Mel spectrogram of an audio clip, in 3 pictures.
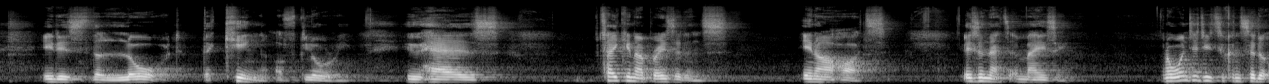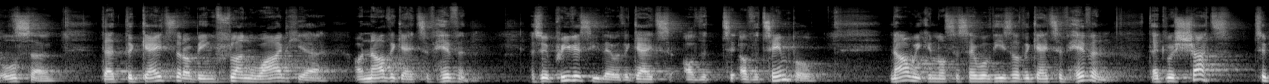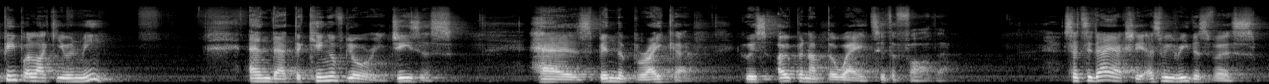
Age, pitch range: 30-49, 115-155 Hz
